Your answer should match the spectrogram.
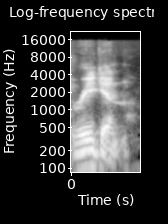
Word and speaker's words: Regan: Regan.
